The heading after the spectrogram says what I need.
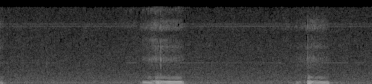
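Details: Dog snoring: two short, buzzing, nasal snorts about two seconds apart in a quiet room.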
